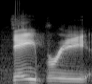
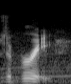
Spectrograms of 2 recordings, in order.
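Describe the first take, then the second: First: It is said with a British pronunciation. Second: It is said with an American pronunciation. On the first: "In the British English, it's debris" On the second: "instead of debris"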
